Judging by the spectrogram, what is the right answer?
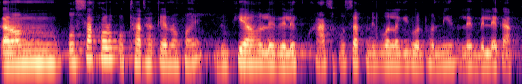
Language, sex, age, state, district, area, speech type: Assamese, female, 45-60, Assam, Barpeta, rural, spontaneous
